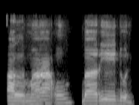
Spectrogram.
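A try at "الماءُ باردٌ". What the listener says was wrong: Banyak panjang. Baridun.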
